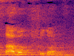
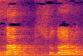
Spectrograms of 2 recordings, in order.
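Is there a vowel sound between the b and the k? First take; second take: Yes; No. First: A 'u' vowel is heard between b and k. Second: No vowel is heard between b and k. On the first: "সাবুকটাই বলবো" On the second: "বের উপর সাকিন দিয়ে"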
